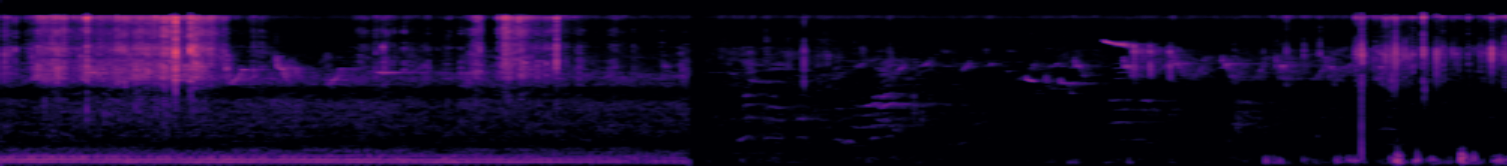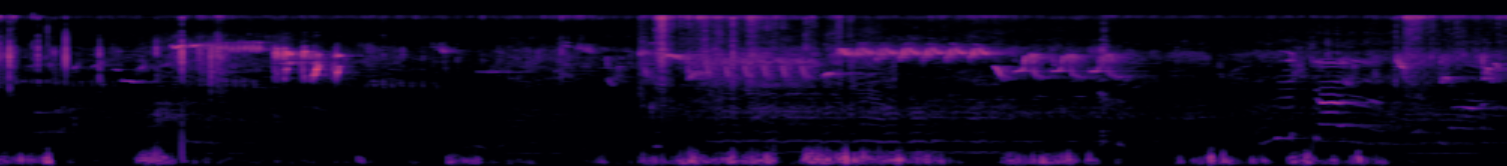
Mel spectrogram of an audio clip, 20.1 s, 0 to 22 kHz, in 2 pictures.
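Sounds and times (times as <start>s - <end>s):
bees buzzing: 0.0s - 5.4s, 13.3s - 20.0s
birds chirping: 0.0s - 20.0s
wind buffeting microphone: 8.3s - 11.4s, 14.0s - 19.4s.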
